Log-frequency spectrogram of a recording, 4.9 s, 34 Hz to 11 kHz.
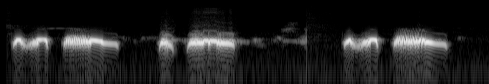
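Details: Spotted dove used as a decoy to lure wild doves, giving a clear coo: a short two-part rising note followed by a longer falling hoot, repeated three times about every 1.7 seconds in quiet surroundings.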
